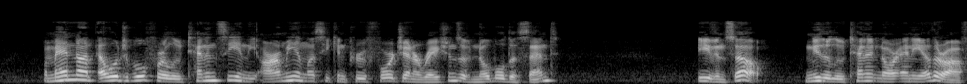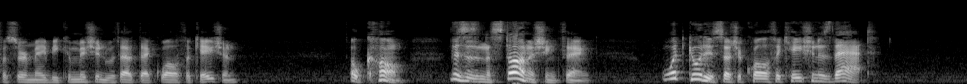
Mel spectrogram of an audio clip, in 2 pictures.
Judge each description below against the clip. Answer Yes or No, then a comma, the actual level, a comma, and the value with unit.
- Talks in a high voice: No, medium, 140 Hz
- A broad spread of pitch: Yes, wide, 6.5 semitones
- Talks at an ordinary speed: Yes, average, 150 wpm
